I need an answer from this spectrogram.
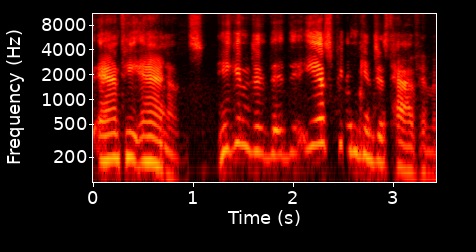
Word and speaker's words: Auntie Anne's: It's not Auntie Ann's, it's Auntie Anne's.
